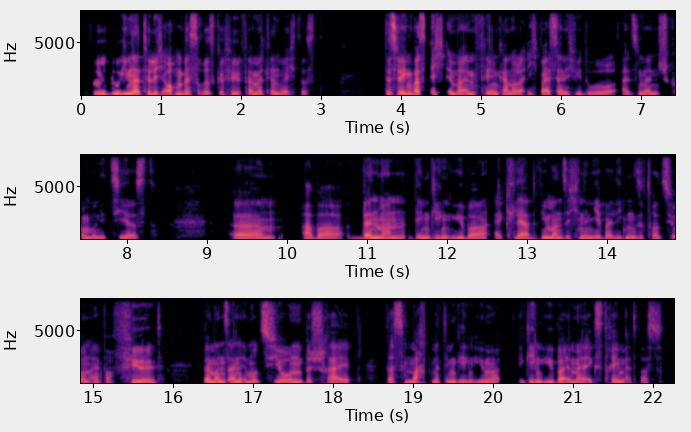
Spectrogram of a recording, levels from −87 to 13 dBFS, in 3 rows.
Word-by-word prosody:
so 115 - 0
wie 120 -1 +4
du 120 +2 +3
ihm 140 - +6
natürlich 120 -1 +5
auch 140 - +5
'n 125 - +3
besseres 100 -1 -1
Gefühl 95 0 -4
vermitteln 90 -1 -1
möchtest. 90 -1 -7 0.9
Deswegen, 120 -1 +6
was 105 0 +8
ich 150 +2 -4
immer 145 -3 +3
empfehlen 95 0 -1
kann 115 +2 +1
oder 105 - 0
ich - - -13
weiß - - +2
ja - - +1
nicht, 90 0 -4
wie 95 - -6
du 90 -1 -3
als - - -7
Mensch 90 -2 -3
kommunizierst, 90 +1 -4 0.9
ähm, 90 -1 +2 0.3
aber 85 -2 0
wenn 110 +9 +5
man 135 +4 +2
dem 95 0 -2
Gegenüber 100 +2 -1
erklärt, 100 -4 0
wie 100 - 0
man 95 -2 +2
sich 90 0 -10
in 95 - -1
den 90 0 -1
jeweiligen 90 0 -3
Situationen 90 -2 -5
einfach - - -7
fühlt, 115 +1 +1 0.5
wenn 100 0 +5
man 100 -1 +4
seine 95 0 +3
Emotionen 100 +3 0
beschreibt, 100 +3 -2 0.3
das - - -3
macht - - 0
mit - - -4
dem 95 -1 0
gegenüber 85 +1 -3 0.2
gegenüber 95 +1 0
immer 90 -2 +1
extrem 85 -2 -2
etwas. - - -10
95 Hz, 155 wpm, -26 LUFS, 90-105 Hz, 0.9 s, was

